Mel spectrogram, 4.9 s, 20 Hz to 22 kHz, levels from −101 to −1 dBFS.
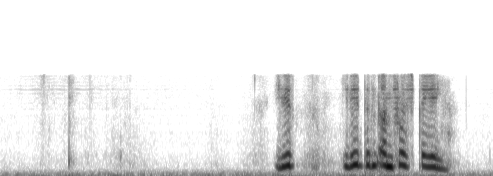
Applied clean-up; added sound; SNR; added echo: neural diffusion model UNIVERSE++.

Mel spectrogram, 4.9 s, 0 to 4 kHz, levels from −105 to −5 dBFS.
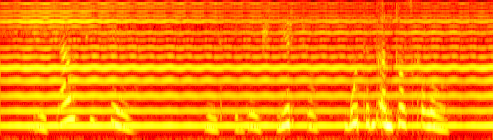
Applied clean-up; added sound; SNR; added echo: none; Bowed string instrument; -1 dB; none.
